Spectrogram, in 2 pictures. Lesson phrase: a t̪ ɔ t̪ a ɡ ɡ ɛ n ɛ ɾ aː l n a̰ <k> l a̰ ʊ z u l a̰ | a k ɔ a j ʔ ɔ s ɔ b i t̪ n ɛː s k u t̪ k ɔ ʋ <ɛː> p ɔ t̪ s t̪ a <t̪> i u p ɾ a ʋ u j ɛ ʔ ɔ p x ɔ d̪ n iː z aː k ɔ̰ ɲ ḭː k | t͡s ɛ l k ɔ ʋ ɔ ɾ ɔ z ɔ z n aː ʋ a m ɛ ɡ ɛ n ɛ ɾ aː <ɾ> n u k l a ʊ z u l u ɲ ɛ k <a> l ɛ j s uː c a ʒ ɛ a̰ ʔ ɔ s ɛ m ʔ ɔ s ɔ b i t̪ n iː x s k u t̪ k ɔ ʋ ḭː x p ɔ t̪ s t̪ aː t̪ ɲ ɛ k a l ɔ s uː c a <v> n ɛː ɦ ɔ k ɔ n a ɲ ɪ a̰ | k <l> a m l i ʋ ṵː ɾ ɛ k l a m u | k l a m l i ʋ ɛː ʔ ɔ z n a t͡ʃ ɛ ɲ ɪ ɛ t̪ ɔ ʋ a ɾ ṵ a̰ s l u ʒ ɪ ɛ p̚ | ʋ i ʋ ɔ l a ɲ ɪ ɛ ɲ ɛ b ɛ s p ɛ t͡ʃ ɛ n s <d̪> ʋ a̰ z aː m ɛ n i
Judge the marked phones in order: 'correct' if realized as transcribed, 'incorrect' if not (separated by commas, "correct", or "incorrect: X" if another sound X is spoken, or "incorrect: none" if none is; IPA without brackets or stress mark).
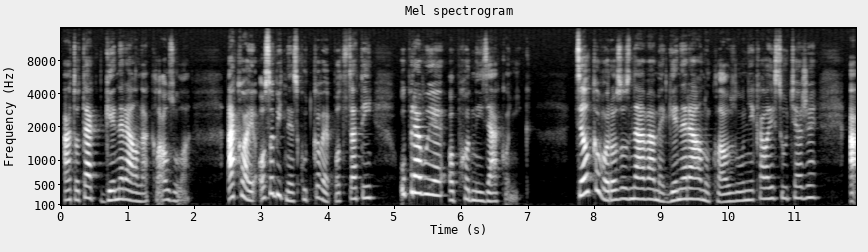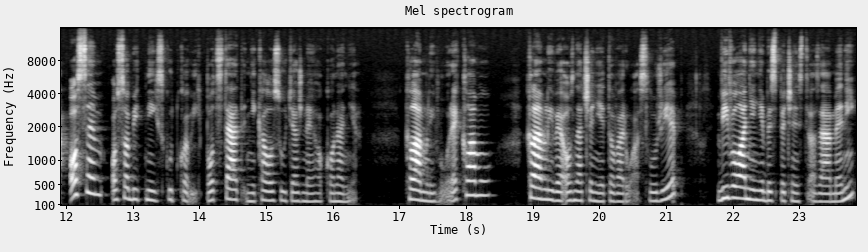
correct, correct, correct, incorrect: l, correct, incorrect: ʒ, correct, incorrect: t̪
